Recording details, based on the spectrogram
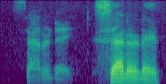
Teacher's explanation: t sounds like d and there is r sound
